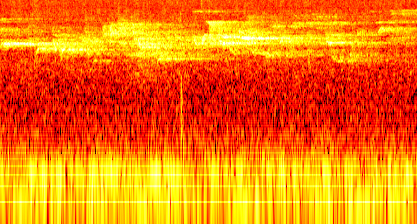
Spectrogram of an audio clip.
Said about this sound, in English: Hear birds chirping in the distance.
